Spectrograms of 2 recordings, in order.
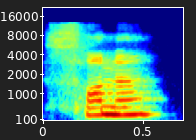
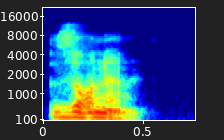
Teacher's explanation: zon with a voiced uh fricative and as it turns out those L1 English Learners of German um carry over the English s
